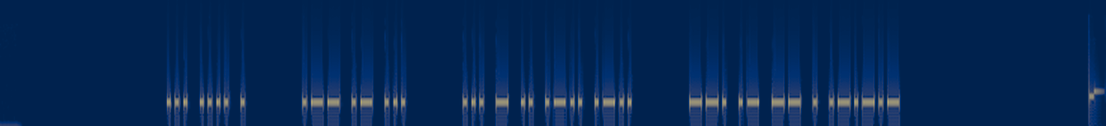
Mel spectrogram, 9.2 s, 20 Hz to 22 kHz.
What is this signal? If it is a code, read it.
Morse code, heard as a keyed tone, about 34 wpm, 700 Hz. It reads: SHE WAS STILL GAME.
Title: 2x Word-Spacing - Sentences from Top 500 Words - 35wpm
